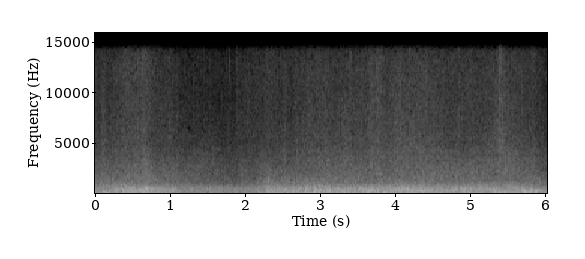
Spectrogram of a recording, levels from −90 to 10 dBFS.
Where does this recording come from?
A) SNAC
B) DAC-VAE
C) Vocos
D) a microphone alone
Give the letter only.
D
